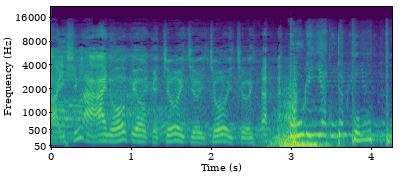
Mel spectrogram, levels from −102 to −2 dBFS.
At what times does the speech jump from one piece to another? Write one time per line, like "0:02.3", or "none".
0:03.0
